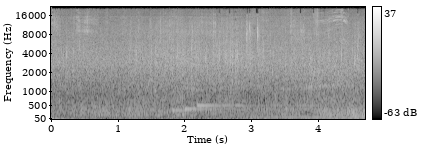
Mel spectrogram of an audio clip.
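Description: Rain falls in a steady, soft wash during a cutscene of the Umineko visual novel game, with a faint low tone and brief chime-like notes drifting in midway.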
